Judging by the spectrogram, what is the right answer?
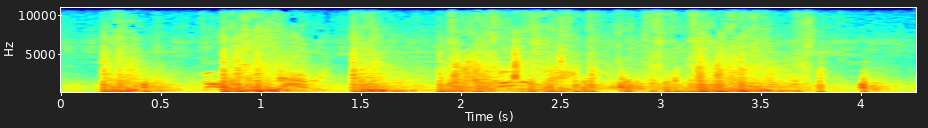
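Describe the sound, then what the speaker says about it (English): Rapid bursts of automatic gunfire in an Arma 3 firefight, loud and close, with short pauses between volleys and sharp cracks layered over each other. "Who are you shooting at?"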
